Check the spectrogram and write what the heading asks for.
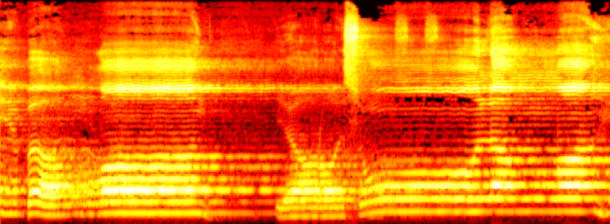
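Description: Unaccompanied male voice singing an Arabic sholawat line into a microphone in long, ornamented held notes, over a steady lower held tone. The line falls into two long phrases with a short break about halfway.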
